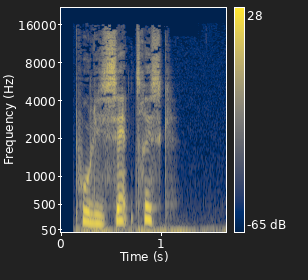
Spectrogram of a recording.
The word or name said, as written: polycentrisk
